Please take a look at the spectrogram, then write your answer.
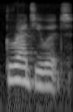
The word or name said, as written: graduate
